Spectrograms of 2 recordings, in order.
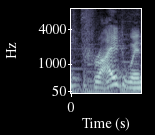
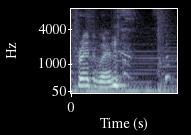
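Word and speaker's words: Prydwen: actually was, and I realized they don't say Pridewin in the entire game, not even once. The ship is called Pridwin.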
